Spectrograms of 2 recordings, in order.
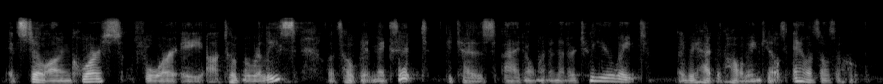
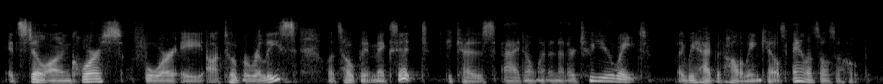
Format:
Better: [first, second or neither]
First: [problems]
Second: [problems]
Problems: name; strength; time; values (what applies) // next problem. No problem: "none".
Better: second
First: garbled, watery; badly; nothing above 7.5 kHz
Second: garbled, watery; slightly; nothing above 7.5 kHz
